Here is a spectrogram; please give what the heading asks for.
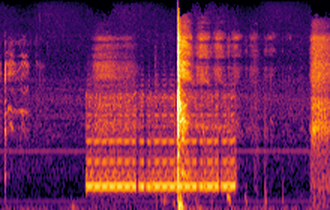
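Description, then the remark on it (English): A phone call to a friend rings out on the line: one steady, fairly loud ringback tone lasting about two seconds, broken by a sharp click, with quiet background noise before and after and no answer. “He's not answering.”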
